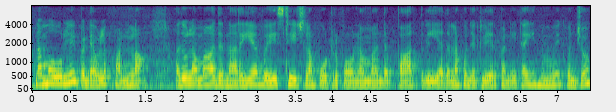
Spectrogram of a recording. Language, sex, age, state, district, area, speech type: Tamil, female, 45-60, Tamil Nadu, Chennai, urban, spontaneous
